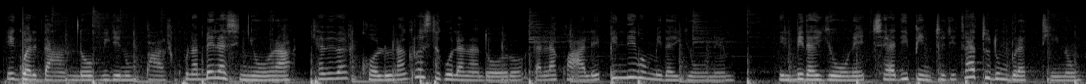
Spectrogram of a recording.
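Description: A woman narrating a classic children's tale in an expressive, measured audiobook reading. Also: mid-range voice. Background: background music.

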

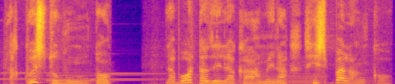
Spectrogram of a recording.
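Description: A woman narrating a children's storybook in a measured, expressive reading. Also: high voice. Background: children's music.

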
